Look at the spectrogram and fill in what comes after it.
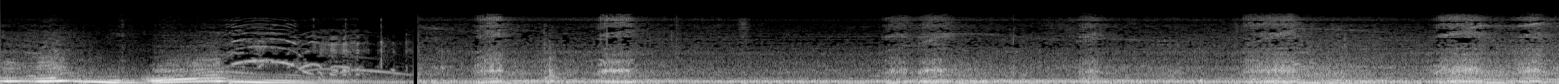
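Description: Suzuki Jimny off-road engine revving hard, its pitch swinging up and down again and again as it claws through mud. About four seconds in there is a sudden cut to another 4x4's engine running steadily at low revs, with short noisy bursts over it.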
